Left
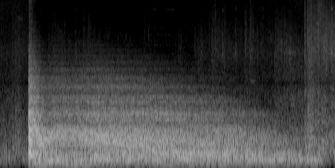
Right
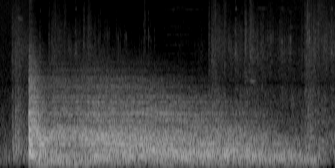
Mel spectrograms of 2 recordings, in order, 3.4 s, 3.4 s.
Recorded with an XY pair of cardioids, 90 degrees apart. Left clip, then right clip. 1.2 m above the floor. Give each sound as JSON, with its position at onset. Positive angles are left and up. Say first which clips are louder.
{"t": 0.3, "sound": "an explosion", "louder": "left 4 dB", "azimuth_deg": 40, "distance_m": 0.7}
